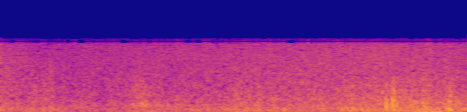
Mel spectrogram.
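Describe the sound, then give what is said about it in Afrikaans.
Thunder of an approaching storm over the sea: a low, continuous rumble with rain-like hiss that swells slightly toward the end. “Ek dink ons gaan vandag 'n storm kry.”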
